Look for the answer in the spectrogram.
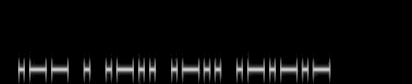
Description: Morse code, heard as a keyed tone, about 21 wpm, 700 Hz. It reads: WELL.
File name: practice / 22wpm / Easy Sentences with Hints - 22wpm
